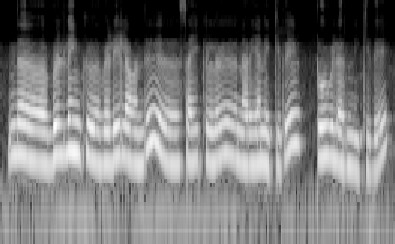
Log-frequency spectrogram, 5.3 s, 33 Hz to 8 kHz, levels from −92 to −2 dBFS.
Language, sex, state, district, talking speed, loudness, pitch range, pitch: Tamil, female, Tamil Nadu, Nilgiris, 115 wpm, -16 LUFS, 200-240 Hz, 220 Hz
